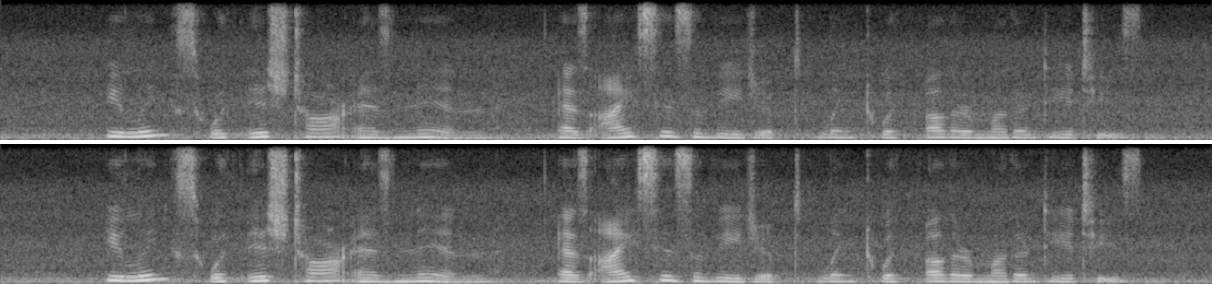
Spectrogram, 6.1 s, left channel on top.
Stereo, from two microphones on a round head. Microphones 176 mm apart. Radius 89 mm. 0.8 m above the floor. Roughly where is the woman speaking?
Centre.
